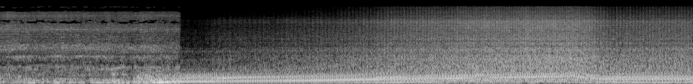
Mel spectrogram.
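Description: Brief clatter, then a car's engine heard from inside the cabin, rising steadily in pitch as the car accelerates. About six seconds in the pitch drops quickly, as at a gear change, and then holds steady.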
